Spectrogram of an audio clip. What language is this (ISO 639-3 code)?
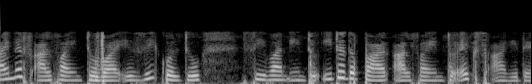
kan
